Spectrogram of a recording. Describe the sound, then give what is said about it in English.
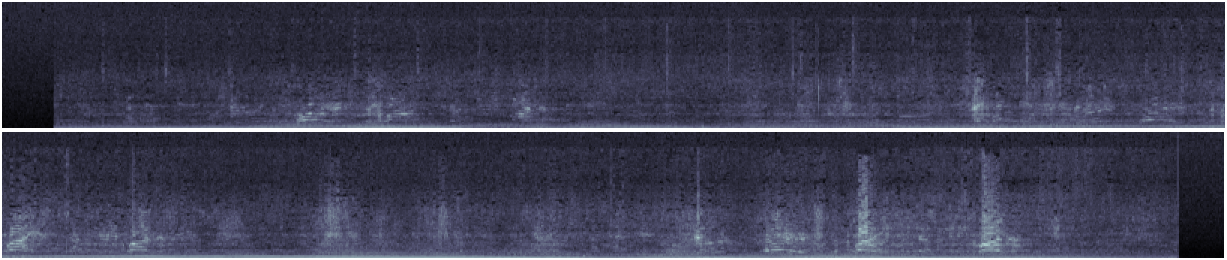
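A steady, low propeller drone of a plane flying overhead in the United States runs throughout while a loudspeaker-amplified voice from it broadcasts instructions about where to get food, water and supplies, echoing and hard to make out. “This is a plane flying over, giving them instructions about where to go get food and water and supplies.”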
